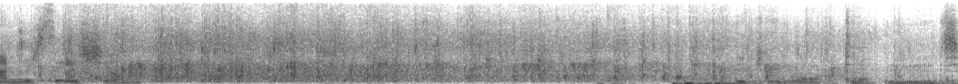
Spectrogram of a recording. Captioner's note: applause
